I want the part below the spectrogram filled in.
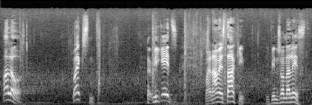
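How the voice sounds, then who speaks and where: An actor playing a polite, inquisitive journalist in a 1950s radio drama, asking courteous, probing questions. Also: male voice, on the high side, huge pitch swings, takes it slowly, pushed and bright, heavily acted. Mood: affable. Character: polite, inquisitive male journalist, affable visitor. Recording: noisy old 1950s radio recording.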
